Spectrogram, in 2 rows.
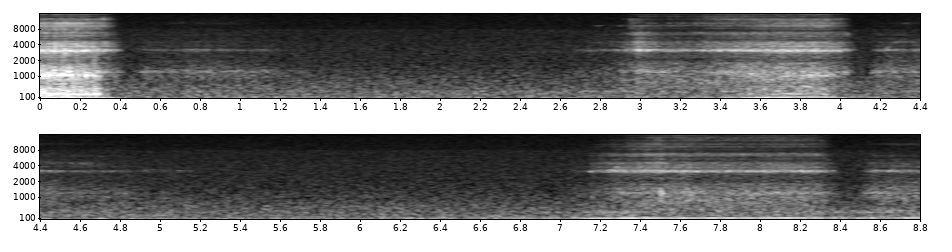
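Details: Person filmed asleep, falling asleep fast and sleeping deeply; two soft, rasping breath noises, about 17 a minute, in a quiet room; light snoring.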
